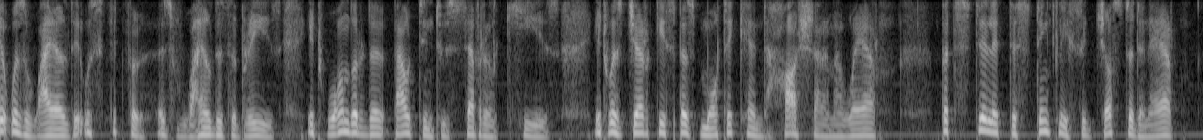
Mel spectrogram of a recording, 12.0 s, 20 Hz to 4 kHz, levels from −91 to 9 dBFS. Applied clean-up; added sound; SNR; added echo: none; none; none; none.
